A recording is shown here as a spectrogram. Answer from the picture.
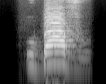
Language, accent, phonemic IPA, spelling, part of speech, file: Swahili, Kenya, /uˈɓɑ.vu/, ubavu, noun, Sw-ke-ubavu.flac
- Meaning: 1. side, flank 2. rib (curved bone)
